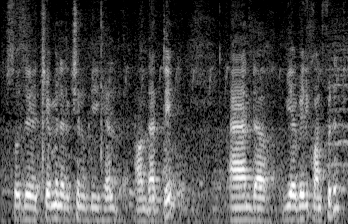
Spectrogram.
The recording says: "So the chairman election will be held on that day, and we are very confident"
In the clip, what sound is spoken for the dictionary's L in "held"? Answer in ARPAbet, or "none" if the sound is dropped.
L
